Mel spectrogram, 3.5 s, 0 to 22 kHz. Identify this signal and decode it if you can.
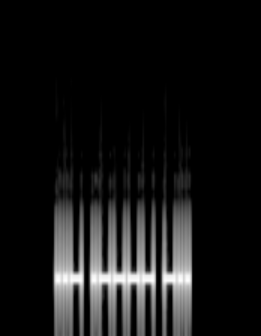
Morse code, heard as a keyed tone, about 25 wpm, 700 Hz. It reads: U1D
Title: Three Challenging Letter-Number Combinations 25wpm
